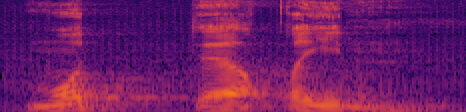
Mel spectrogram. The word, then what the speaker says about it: المتقين: Qafnya agak dalam ya, supaya nggak sama dengan kaf. Kalau kaf bacanya muttaqin ya, beda. Yang ini muttaqin, ada bunyi benturan di pangkal lidah. Haqqan 'alal muttaqin.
